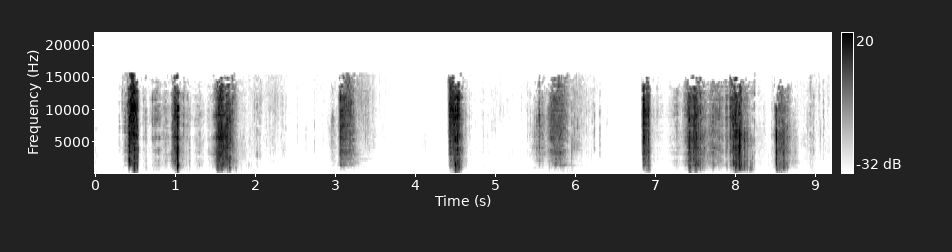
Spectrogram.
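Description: Small plastic toy shovel digging into sand: about ten short scrapes and scoops with pauses between them, coming closer together near the end.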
